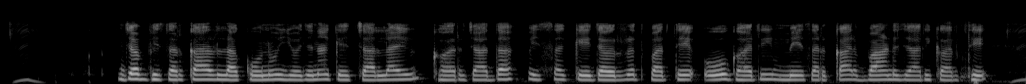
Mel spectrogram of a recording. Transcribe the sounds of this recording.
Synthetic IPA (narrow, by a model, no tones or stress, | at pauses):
d͡ʒəbːʱisəɾkaːɾlakoːnojoːd͡ʒnaket͡ʃaːlaːeɡʱəɾd͡ʒjaːd̪apəɪsaked͡ʒəɾuːɾət̪pəɾt̪ʰeoːɡʱəɾimẽsəɾkaːɾbãːɳɖd͡ʒaːɾikəɾt̪ʰeː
